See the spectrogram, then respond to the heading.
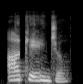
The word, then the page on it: archangel: Indian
